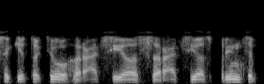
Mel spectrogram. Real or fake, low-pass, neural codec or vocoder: real; 7.2 kHz; none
